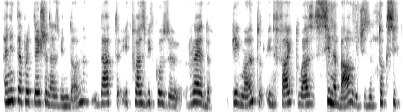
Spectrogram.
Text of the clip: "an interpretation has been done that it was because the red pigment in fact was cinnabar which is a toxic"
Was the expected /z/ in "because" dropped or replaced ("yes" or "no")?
no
